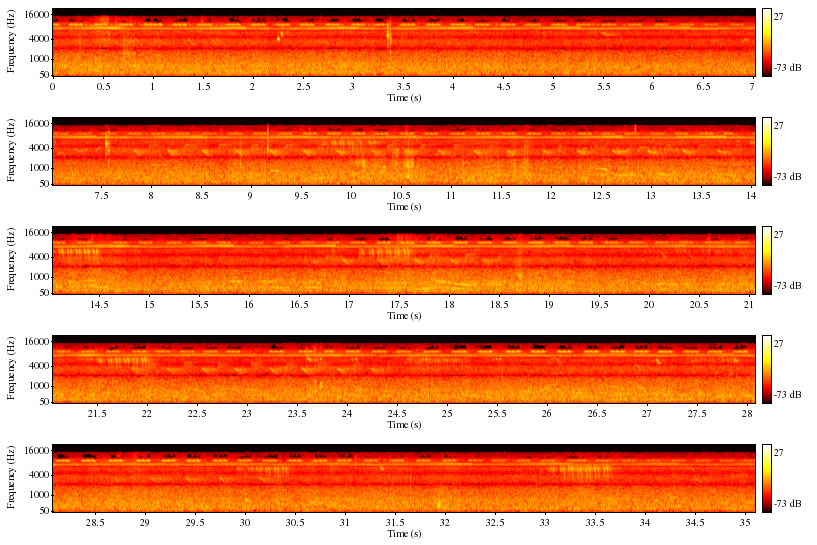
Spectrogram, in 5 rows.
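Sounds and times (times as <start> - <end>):
insect chirring at Bhatangpadar Lake, Odisha: 0.0 - 15.0, 21.3 - 33.9
faint brief brighter chirps: 0.1 - 4.2, 6.8 - 14.8, 15.4 - 35.0.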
